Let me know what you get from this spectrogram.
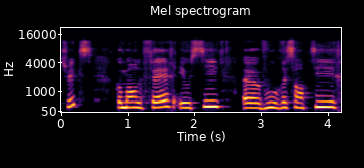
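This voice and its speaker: A woman with a Dutch accent, fairly high in pitch yet dark and mellow in tone, at a very slow pace with fairly even intonation. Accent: Dutch-speaking accent in French. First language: Dutch (speaking French). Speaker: sales trainer and coach. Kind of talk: webinar presentation. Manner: hesitant, many fillers.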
